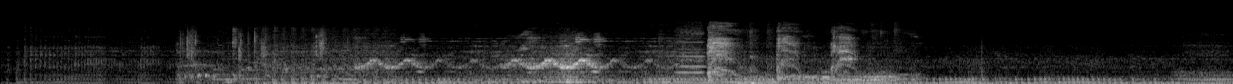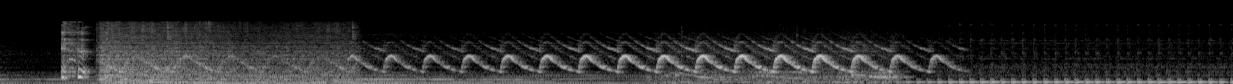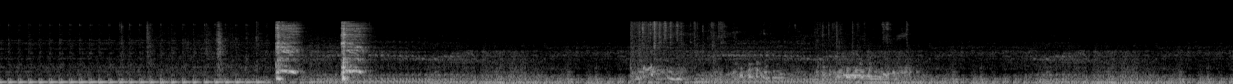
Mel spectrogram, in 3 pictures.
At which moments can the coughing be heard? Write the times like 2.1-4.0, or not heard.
6.6-8.6, 12.9-13.4, 27.4-28.4.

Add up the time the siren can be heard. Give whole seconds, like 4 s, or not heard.
12 s.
